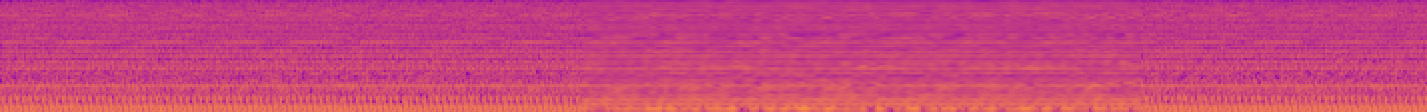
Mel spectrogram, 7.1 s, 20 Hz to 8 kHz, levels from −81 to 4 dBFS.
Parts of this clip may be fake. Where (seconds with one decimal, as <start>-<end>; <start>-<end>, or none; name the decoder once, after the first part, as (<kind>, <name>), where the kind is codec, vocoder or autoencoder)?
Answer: 2.9-5.7 (vocoder, HiFi-GAN)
